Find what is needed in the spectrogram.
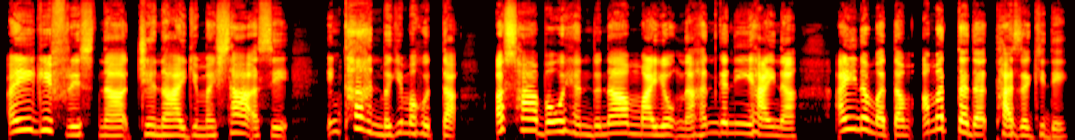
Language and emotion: Manipuri, surprised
